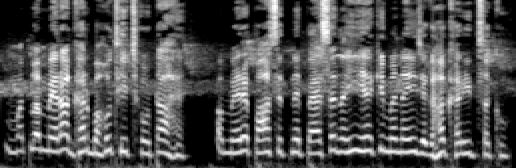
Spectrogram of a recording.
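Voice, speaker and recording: A man's voice: sits high, normal speed, natural voice. A man playing a humble, earnest poor village husband in a cartoon story, speaking in a hesitant, respectful, pleading way. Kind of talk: acted cartoon story dialogue.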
